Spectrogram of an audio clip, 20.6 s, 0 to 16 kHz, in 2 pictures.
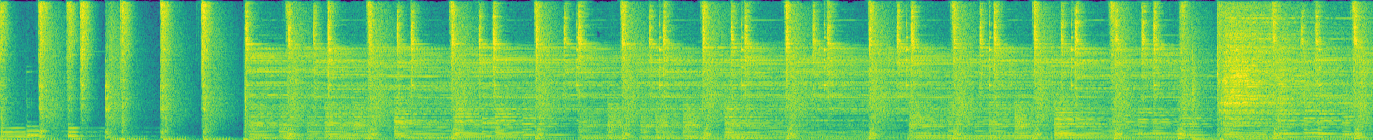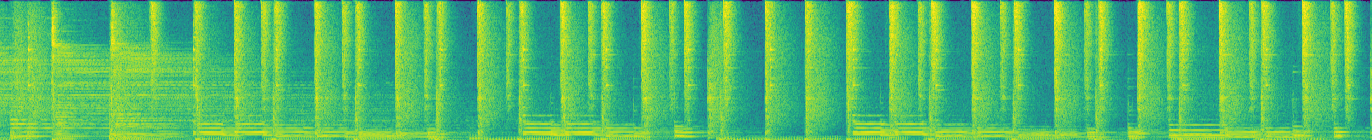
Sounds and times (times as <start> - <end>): Percussion: 0.0 - 20.5.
